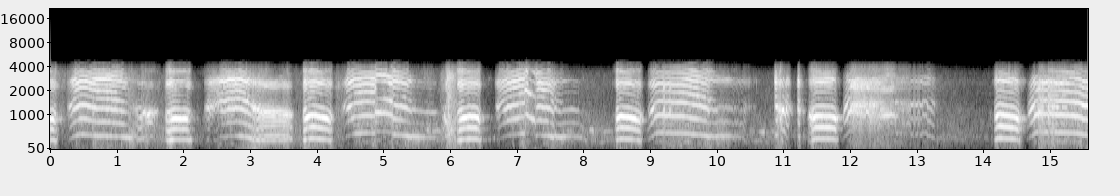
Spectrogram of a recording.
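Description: Crying infant with harsh, high-pitched, tonal noise on breathing in between cries, consistent with stridor.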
